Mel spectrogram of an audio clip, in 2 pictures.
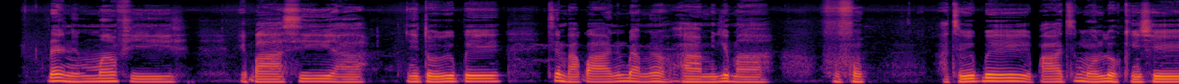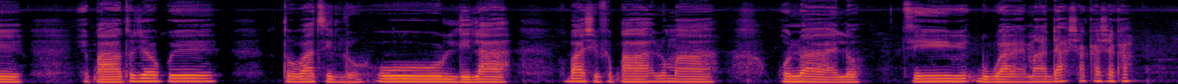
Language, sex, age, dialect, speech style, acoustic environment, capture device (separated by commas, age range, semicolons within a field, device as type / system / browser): Yoruba, male, 35-44, Nigeria - Nigerian Standard, relaxed, nature, mobile / Linux / Chrome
